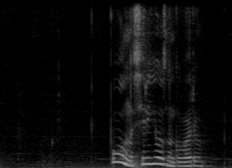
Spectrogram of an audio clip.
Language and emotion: Russian, neutral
